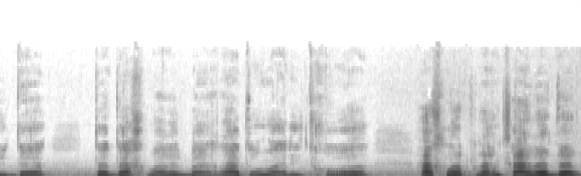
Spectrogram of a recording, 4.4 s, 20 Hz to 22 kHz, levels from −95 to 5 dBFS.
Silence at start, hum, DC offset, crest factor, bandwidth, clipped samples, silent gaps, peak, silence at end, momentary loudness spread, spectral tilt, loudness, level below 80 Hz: 0 s; none; under 0.1%; 20 dB; 14.5 kHz; under 0.1%; none; -8 dBFS; 0 s; 11 LU; -7 dB/octave; -28 LUFS; -52 dBFS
